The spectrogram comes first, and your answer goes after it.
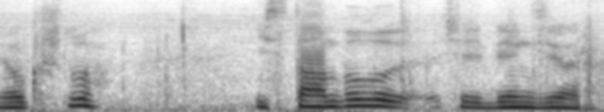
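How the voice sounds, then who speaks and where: Speaking at a very slow pace, a man uses a fairly high pitch with ordinary pitch variation, against noticeable background noise. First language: Russian or Bashkir (speaking Turkish). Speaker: travel vlogger. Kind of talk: casual walking tour vlog. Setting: outdoors. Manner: halting, many fillers.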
